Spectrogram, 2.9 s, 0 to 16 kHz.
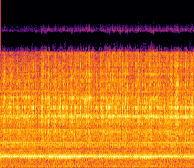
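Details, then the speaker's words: Antique ring-oiled Wagner 2hp electric motor from a 14-inch saw, runs well but a bearing is shot, oil ring barely pumping oil; steady hum with fine rapid ratcheting rattle from the worn shaft bearing. "It runs well. But this bearing is shot."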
